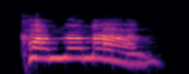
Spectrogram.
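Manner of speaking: high, loud come now man; exasperated outburst. Real, not acted. Begging the viewers to be real, loud and high. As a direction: throw up your hands, loud and high.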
